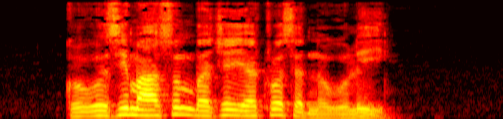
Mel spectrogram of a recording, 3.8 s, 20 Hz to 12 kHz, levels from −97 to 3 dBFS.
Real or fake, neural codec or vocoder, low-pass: real; none; 10.8 kHz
